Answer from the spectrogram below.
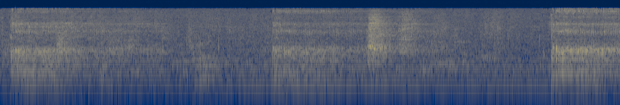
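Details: Uncle snoring in his special styles during sleep: rough, rattling breathing noises over a steady background hum.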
